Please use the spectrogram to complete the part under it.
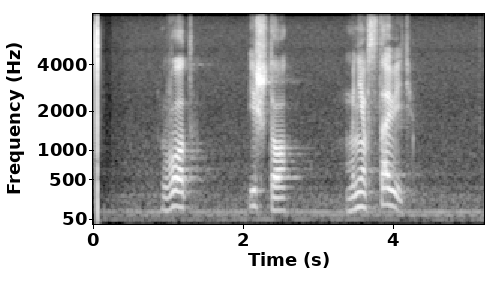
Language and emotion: Russian, neutral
